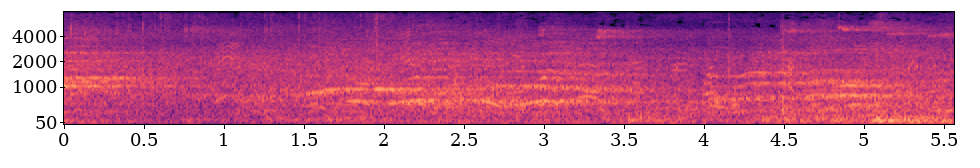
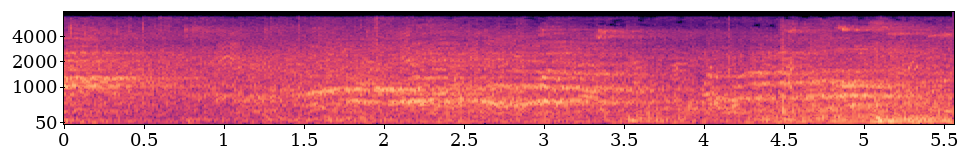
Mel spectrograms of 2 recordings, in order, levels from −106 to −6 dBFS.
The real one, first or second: first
